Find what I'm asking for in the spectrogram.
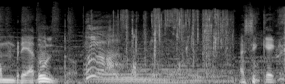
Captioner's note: vomits profusely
